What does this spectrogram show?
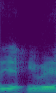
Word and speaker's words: Yahweh: டெட்ராக் commission மூலியமாக வந்தது நம்ம பார்த்தோம் இல்லைங்களா சோ ஹீப்ரு பைபிள்ல பல ஆய்வாளர்கள் இதை எகவே என்று உச்சரித்திருக்கலாம் என்று சொல்றாங்க 10 கமெண்ட்மென்ட்ஸ்ல மூன்றாவது கட்டளை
